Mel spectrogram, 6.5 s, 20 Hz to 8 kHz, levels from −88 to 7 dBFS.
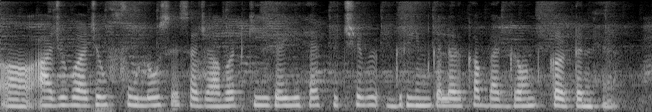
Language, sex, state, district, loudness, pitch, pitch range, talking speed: Hindi, female, Maharashtra, Gondia, -18 LUFS, 195 Hz, 185-205 Hz, 145 wpm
